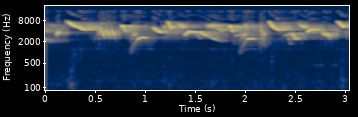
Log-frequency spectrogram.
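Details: Blackthroat in full ngerol song, a dense, nonstop run of bright, high twittering whistles and quick down-slurred phrases, delivered loudly and without breaks.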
